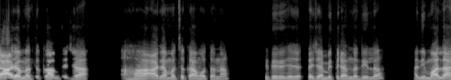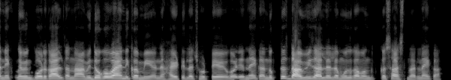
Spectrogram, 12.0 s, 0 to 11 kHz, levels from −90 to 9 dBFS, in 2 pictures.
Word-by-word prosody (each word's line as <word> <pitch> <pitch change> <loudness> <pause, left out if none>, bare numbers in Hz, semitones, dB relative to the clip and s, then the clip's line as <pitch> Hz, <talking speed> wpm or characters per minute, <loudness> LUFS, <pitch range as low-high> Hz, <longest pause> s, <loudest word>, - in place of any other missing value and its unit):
आरामाचं 190 +3 +6
काम 190 -1 +4
त्याच्या 190 +2 0 0.5
हां, 195 +2 0
आरामाचं 180 +3 0
काम 180 -1 +2
होतं 185 -1 -5
ना? 170 +3 -4 0.5
ते 175 - -11
त्याने 190 +1 -2
त्याच्या 185 0 -3
त्याच्या 180 +1 -1
मित्रांना 185 +1 -2
दिलं 175 +4 -4 0.4
आणि 180 +3 -4
मला 185 +1 +5
अनेक 200 0 -2
नवीन 190 0 -2
पोरगं 190 -1 +1
आल्ताना, 180 -1 +2
आम्ही 190 +3 -3
2घं 210 +4 +3
वयाने 220 -1 +5
कमी 180 -5 -1
आणि 160 +1 -6
हाईटला 175 +1 -2
छोटे 165 -1 -3
वगैरे, 160 0 -4
नाही 230 +4 -4
का. 185 -4 -3
नुकतंच 195 +7 -4
10वी 210 0 +6
झालेला 200 0 +2
मुलगा 200 0 -2
म्हणजे 190 -1 -8
कसं 200 +1 -3
असणार 165 -2 -8
नाही 205 -1 -5
का.eee 165 - -12
185 Hz, 195 wpm, -24 LUFS, 175-195 Hz, 0.5 s, आरामाचं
